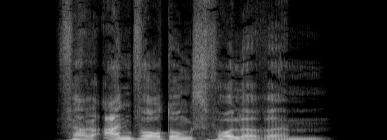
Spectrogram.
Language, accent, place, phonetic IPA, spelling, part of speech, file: German, Germany, Berlin, [fɛɐ̯ˈʔantvɔʁtʊŋsˌfɔləʁəm], verantwortungsvollerem, adjective, De-verantwortungsvollerem.ogg
- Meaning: strong dative masculine/neuter singular comparative degree of verantwortungsvoll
